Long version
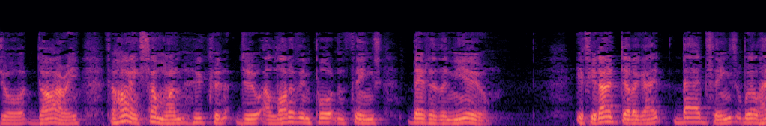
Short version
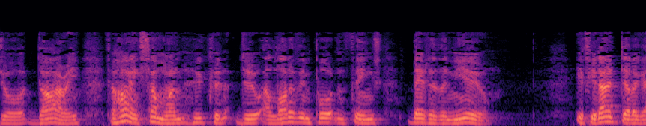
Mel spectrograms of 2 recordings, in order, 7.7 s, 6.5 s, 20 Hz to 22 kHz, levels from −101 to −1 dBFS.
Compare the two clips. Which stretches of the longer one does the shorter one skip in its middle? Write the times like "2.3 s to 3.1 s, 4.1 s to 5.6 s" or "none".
none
